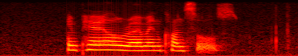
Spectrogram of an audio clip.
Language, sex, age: English, female, 18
